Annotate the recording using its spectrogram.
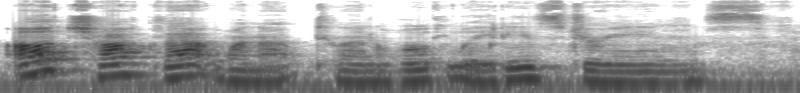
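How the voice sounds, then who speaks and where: Wistful old great-aunt from a picture book, read by a lady, gentle and rueful, a bit gravelly. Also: low-pitched, animated, a little slow, slight background noise, pitched below the performer's own voice, full character voice. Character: wistful elderly great-great-aunt, former airplane builder.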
